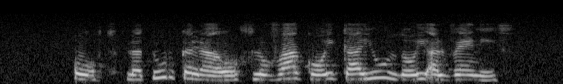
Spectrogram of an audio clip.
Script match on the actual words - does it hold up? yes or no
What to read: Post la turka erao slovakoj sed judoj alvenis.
no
